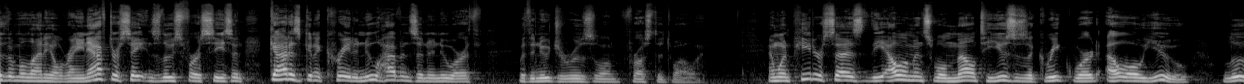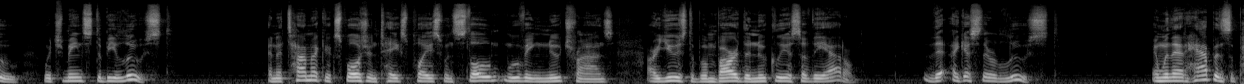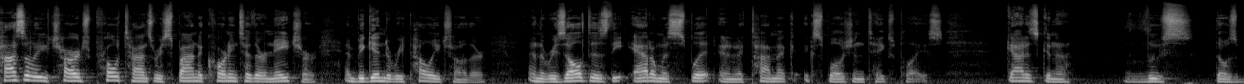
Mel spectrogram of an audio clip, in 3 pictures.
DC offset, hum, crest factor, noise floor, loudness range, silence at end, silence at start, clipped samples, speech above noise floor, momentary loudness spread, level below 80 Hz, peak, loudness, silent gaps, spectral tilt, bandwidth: under 0.1%; none; 18 dB; -61 dBFS; 7 LU; 0 s; 0 s; under 0.1%; 38 dB; 13 LU; -62 dBFS; -6 dBFS; -23 LUFS; none; -5 dB/octave; over 20 kHz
